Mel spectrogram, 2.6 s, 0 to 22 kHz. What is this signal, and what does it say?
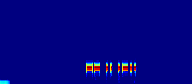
Morse code, heard as a keyed tone, about 47 wpm, 700 Hz. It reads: MIL
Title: USA Call Sign Postfixes - 3 Letters 45wpm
